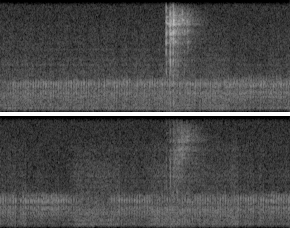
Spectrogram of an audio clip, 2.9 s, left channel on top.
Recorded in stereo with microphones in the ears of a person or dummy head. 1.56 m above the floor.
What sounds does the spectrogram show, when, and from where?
1.7 s a dropped coin: 80° left, 5 m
